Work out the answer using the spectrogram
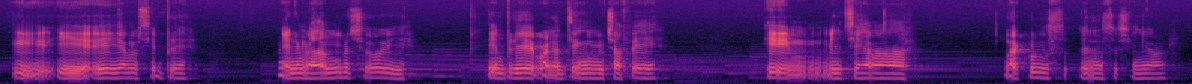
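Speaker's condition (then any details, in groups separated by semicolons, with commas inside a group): Duchenne muscular dystrophy; degenerative, progressive loss of strength over time, past suffocation episode needing emergency care, later relapses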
